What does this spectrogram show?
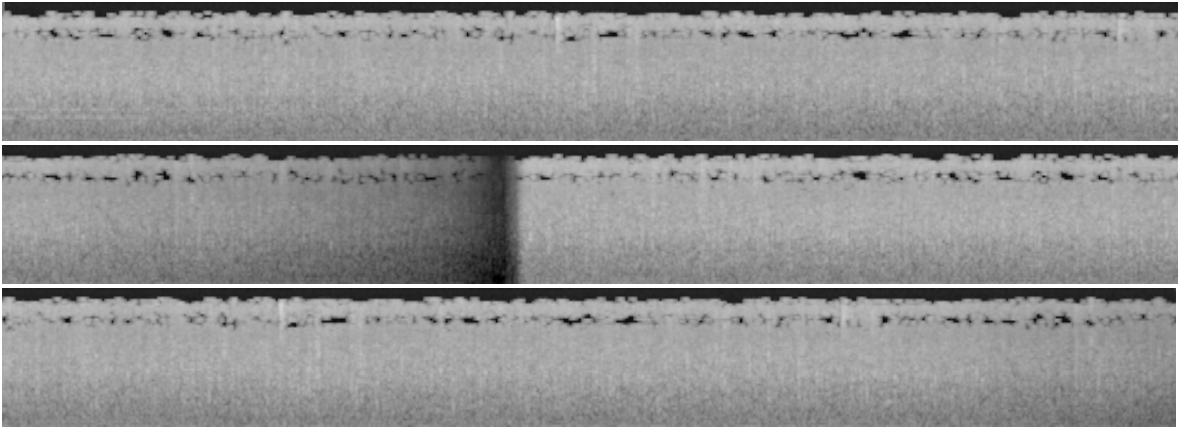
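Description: Steady, heavy rain. It fades out about ten seconds in to a brief silence, then starts again abruptly and fades away near the end.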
